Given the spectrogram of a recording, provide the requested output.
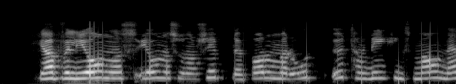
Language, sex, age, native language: Icelandic, male, 12, Icelandic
